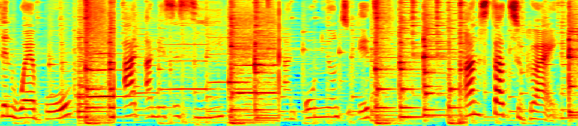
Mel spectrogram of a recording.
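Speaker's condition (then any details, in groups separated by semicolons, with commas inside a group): No condition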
